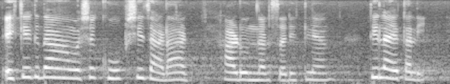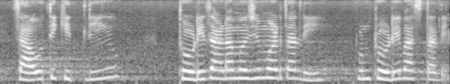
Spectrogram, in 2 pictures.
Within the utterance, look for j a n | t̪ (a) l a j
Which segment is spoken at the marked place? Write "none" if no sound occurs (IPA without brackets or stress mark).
i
